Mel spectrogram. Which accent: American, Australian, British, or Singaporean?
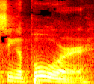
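American. It is said in an American English accent. "Kalau orang Amerika bilang"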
